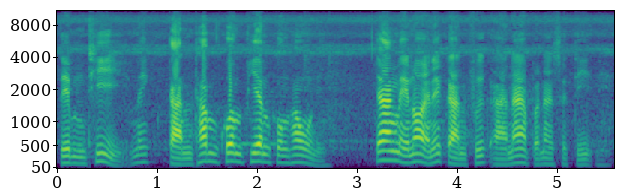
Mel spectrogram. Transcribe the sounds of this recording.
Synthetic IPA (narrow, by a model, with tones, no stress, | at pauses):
t̪e˨mt̪ʰiː˧˩na˧˩jkaː˨˩nt̪ʰa˧˥˨mkʰu˧˥˨ə˨mpʰi˧˥˨ənkʰɔː˧˦ŋɦa˧˥˨wniː˧˩ | jaː˧˩ŋna˧˩jnɔː˧˩jna˧˥˨jkaː˨˩nfɯ˧˦˥k̚ʔaː˨˩naː˧˥˨pa˧naː˧˩sa˧t̪i˧˦ʔniː˧˩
